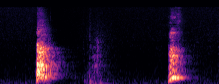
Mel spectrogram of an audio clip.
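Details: A female Bernese Mountain Dog in a barking match with her owner gives two loud, deep, abrupt barks about two seconds apart.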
